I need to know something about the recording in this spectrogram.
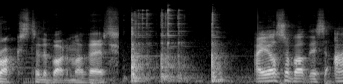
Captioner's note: rocks Tapping Glass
